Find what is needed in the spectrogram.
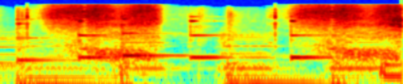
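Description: Scratchy rubbing strokes of a cartoon paintbrush sound effect, loudest in the first second, over a light children's music backing.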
